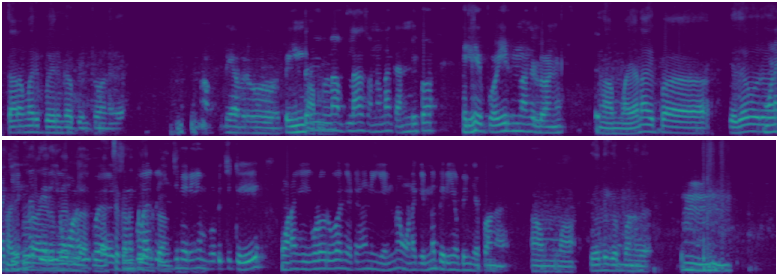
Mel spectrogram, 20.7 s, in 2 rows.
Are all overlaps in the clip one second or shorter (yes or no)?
no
